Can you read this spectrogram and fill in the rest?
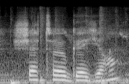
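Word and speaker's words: Château Gaillard: go okay and and you pronounce it Chateau galya galya it took a year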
